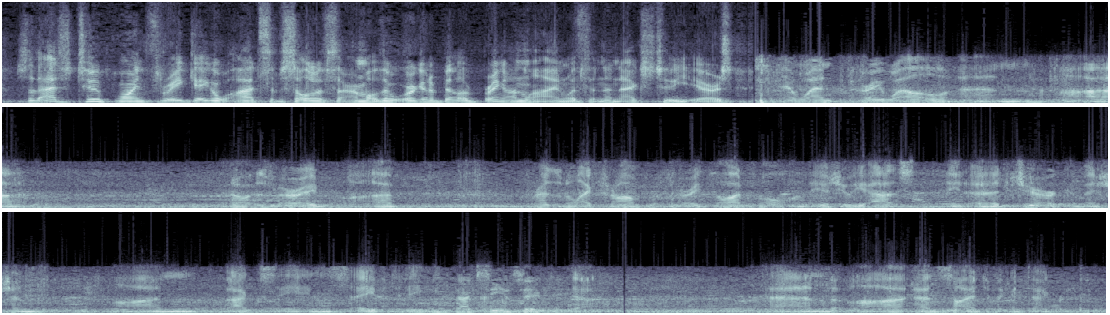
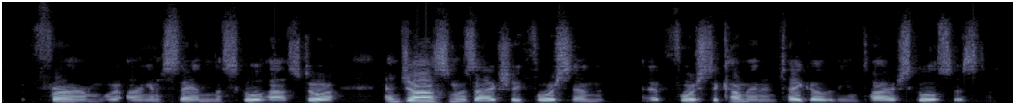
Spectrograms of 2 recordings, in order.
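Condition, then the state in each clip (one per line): Spasmodic dysphonia
Years after onset
Before onset, pre-2000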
